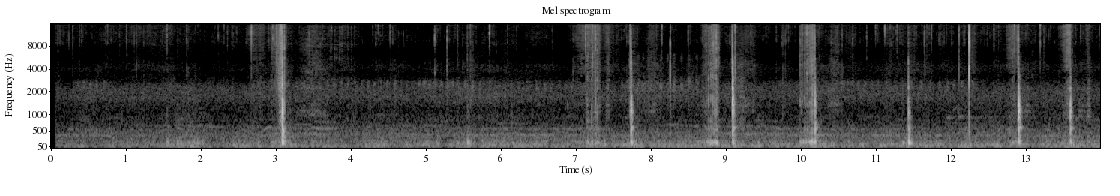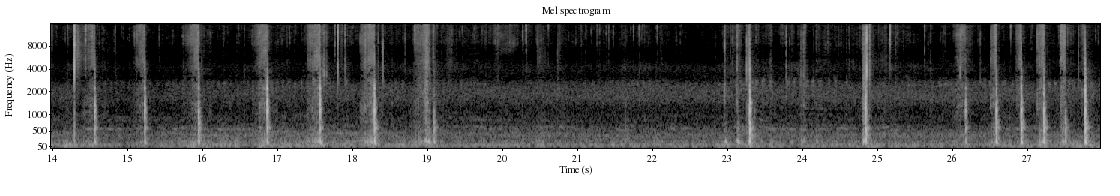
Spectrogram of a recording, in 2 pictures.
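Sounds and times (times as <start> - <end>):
knife chopping on cutting board: 10.0 - 10.2.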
